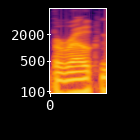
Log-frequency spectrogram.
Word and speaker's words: Baroque: I just learned how to pronounce that last night. Baroque music. I was just like, barbecue? – Baroque?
